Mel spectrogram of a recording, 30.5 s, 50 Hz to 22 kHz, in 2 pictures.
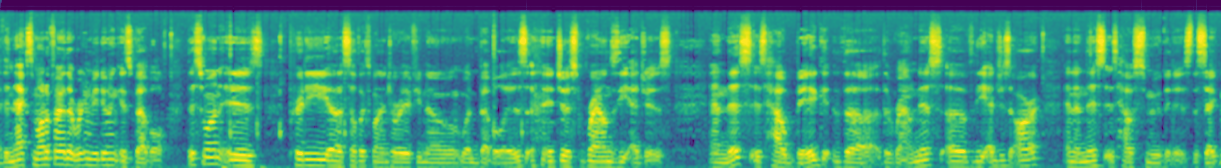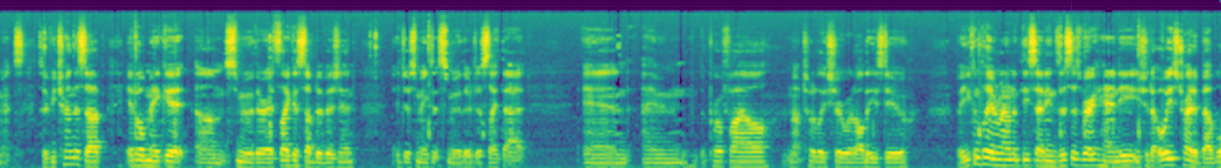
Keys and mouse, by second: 2.6-7.9 middle drag, 9.5-11.5 middle drag, 15.9-18.8 middle drag, 20.0-21.4 middle drag, 23.3-25.1 drag, 28.2-30.5 middle drag.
